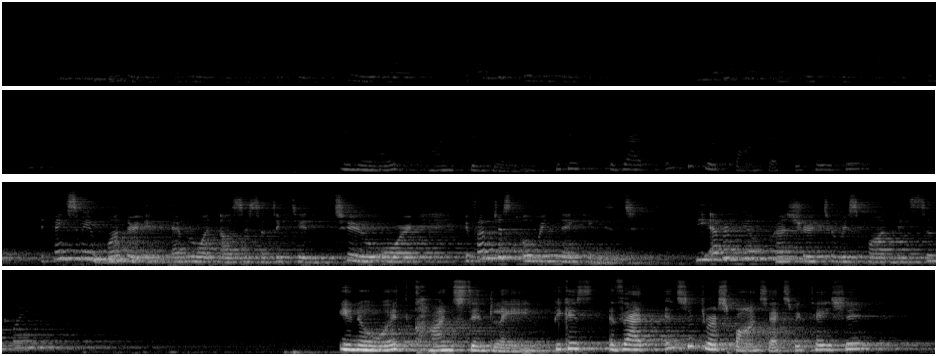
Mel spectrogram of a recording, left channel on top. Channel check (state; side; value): quieter; left; 36.5 dB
